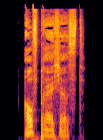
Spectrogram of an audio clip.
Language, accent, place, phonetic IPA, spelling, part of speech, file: German, Germany, Berlin, [ˈaʊ̯fˌbʁɛːçəst], aufbrächest, verb, De-aufbrächest.ogg
- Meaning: second-person singular dependent subjunctive II of aufbrechen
